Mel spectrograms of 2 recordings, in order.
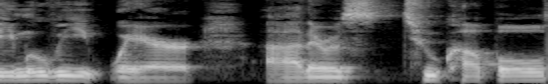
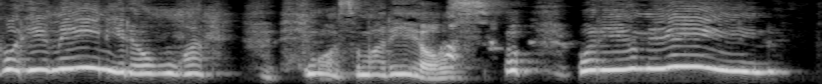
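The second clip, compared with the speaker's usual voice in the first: voice shot up very high. Retelling his reaction when his partner wanted someone else: high-pitched voice. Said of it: "my voice got high".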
